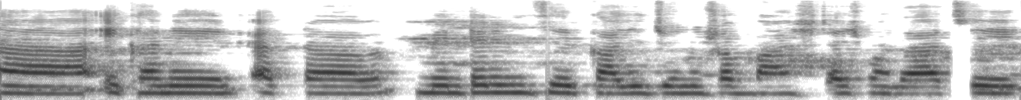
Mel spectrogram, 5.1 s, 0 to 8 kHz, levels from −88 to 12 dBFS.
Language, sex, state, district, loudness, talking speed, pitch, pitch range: Bengali, female, West Bengal, North 24 Parganas, -17 LUFS, 150 wpm, 215 Hz, 210-220 Hz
